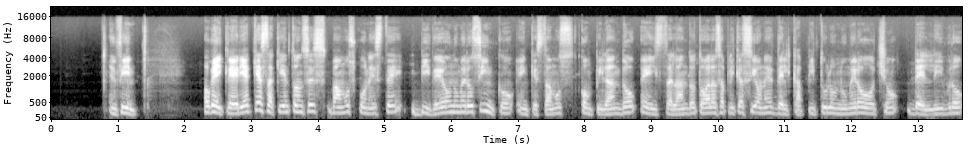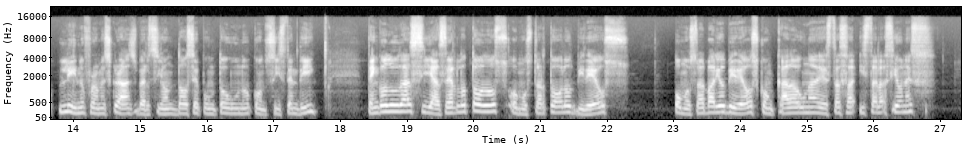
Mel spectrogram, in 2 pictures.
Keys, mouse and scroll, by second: 17.8-18.5 scroll up 1, 19.0-19.7 scroll up 2.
